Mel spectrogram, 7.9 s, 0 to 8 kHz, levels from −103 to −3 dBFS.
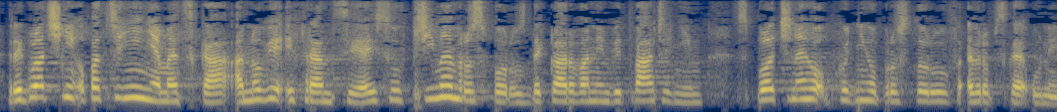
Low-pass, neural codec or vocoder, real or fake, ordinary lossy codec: none; none; real; none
